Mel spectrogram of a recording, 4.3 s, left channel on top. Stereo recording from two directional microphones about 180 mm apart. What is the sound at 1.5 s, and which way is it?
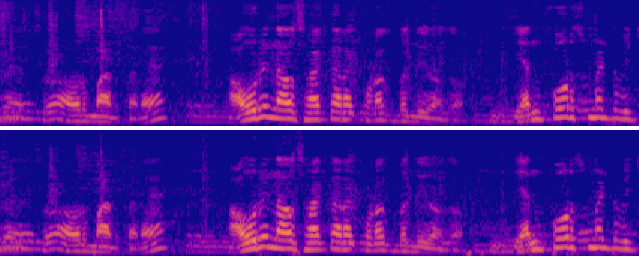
A man's voice, 20° right (ahead or behind).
